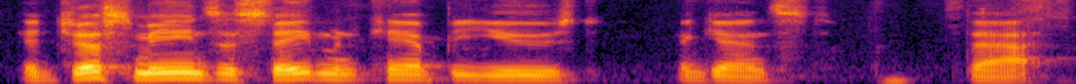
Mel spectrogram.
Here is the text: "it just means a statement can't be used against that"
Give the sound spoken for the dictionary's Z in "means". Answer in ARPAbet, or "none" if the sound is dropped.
Z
